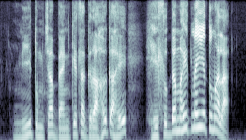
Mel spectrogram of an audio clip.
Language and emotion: Marathi, disgusted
